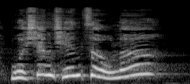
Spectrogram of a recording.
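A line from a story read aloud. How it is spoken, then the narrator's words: Bold, proud shout. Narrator (Chinese): 小玩具船觉得自己很神勇，对着风大喊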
